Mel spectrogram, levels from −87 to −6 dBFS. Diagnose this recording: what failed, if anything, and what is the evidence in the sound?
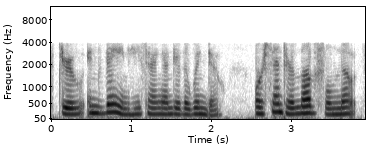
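The speech passed through a GSM full-rate codec, and the damage is plainly audible across the whole clip. The coder models the vocal tract and rebuilds the excitation from a sparse, regularly spaced pulse train, so the voiced sound comes back with a buzzy, gravelly grain. Nothing survives above 3.8 kHz, leaving the sound dull and band-limited. The character fits the original 13 kbps full-rate GSM coder.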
